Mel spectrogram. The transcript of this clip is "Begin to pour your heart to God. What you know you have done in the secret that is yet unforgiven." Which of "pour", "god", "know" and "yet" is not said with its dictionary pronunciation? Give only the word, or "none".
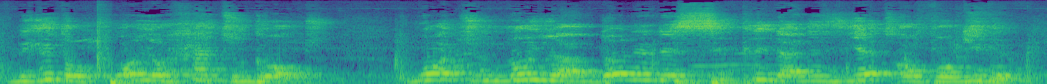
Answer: pour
